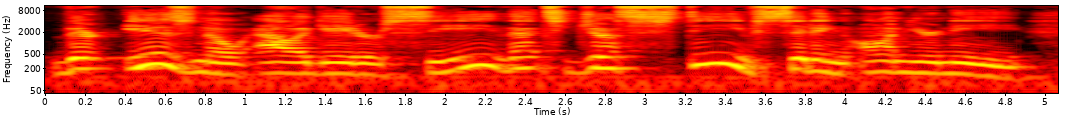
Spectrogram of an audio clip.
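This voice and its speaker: A man's voice: fairly high pitch, big pitch swings, slow pace, dark tone, full character voice. A man reading the rhyming picture-book part of an innocent, self-justifying three-year-old girl in a sing-song cadence. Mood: explaining, dismayed.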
